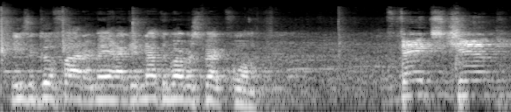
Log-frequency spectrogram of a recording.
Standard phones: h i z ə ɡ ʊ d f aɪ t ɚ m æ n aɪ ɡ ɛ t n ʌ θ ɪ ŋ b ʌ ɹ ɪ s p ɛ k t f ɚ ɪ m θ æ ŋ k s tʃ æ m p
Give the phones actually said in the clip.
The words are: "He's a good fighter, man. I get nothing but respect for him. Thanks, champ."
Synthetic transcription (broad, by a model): h i z ə ɡ ʊ d f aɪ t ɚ m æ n aɪ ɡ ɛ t n ʌ θ ɪ ŋ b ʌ ɹ ɪ s p ɛ k t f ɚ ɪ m θ æ ŋ k s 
